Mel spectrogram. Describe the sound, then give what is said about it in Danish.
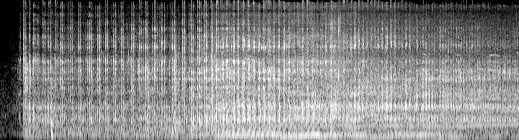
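A boat engine, on a boat being boarded to go out to an island, turns over after a second and settles into a steady, loud idling rumble with a rhythmic chug, running without pause and with no voices. “Men vi tager bord på den her båd”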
